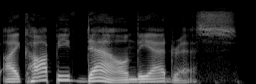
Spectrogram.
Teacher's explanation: notice how we'll link the D on to the next D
